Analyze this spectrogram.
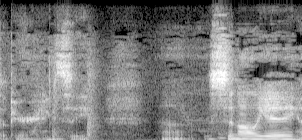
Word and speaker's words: Sennelier: Sennelier, I think it's how it's pronounced. That's French.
